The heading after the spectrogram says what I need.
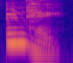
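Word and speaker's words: Unhei: hey corrected it's spelled UNH II I it's pronounced in Hey oh so it's you hey the boil I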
